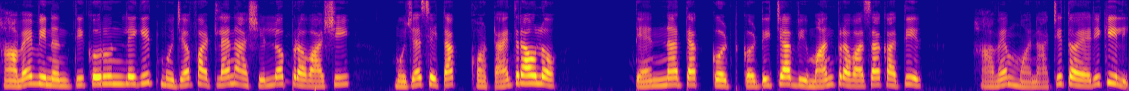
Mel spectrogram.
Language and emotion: Goan Konkani, sad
